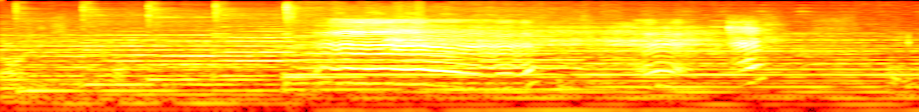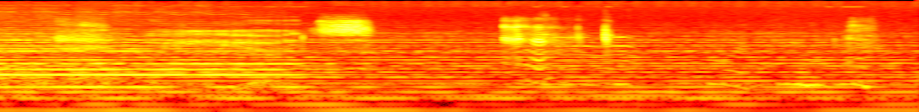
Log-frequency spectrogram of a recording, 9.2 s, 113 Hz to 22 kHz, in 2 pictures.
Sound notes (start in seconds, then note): 1.4 baby crying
